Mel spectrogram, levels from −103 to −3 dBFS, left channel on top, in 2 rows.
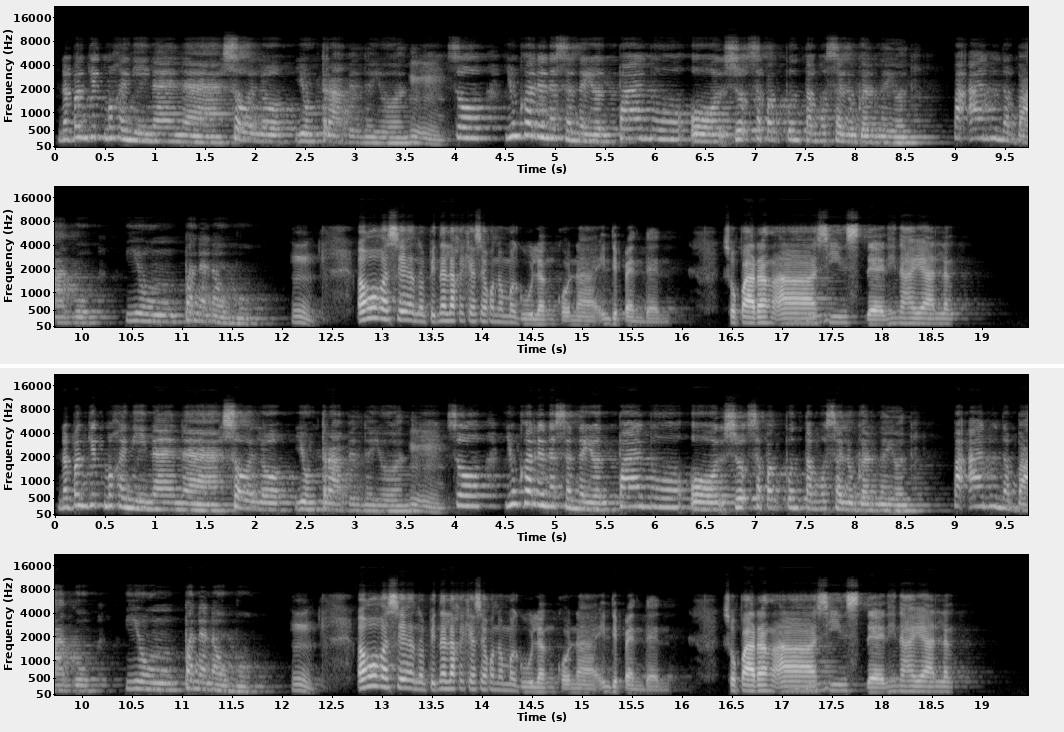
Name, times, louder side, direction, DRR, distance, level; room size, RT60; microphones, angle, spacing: voice 1, 0.0-8.6 9.0-10.1 10.4-11.7 17.2-17.5, right 2 dB, 30° right, 0 dB, 2.9 m, -36 dB
voice 2, 3.5-3.9 12.1-15.9 16.1-18.7, equal, ahead, 13 dB, 0.7 m, -34 dB
30.0 x 15.0 x 6.1 m, 0.78 s
head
